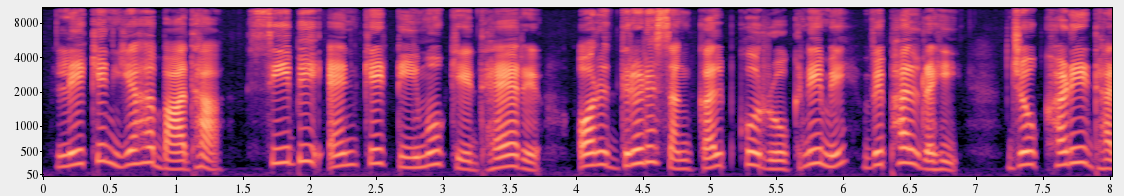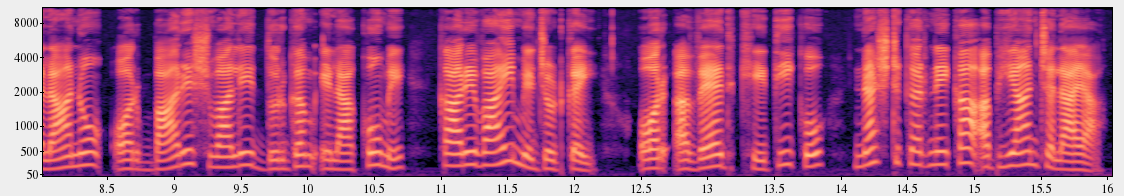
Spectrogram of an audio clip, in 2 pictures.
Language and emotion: Hindi, neutral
